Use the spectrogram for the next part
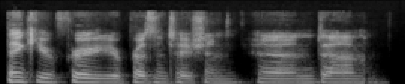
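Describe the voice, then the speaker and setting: Flat-voiced councilman asking careful questions. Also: on the high side, unhurried, no room sound. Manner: careful, hesitant, many fillers. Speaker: city councilmember.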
